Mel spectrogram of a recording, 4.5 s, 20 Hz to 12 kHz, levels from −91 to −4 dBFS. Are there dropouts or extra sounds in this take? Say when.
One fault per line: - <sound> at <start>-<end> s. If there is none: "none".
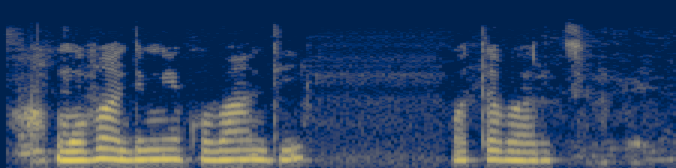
none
